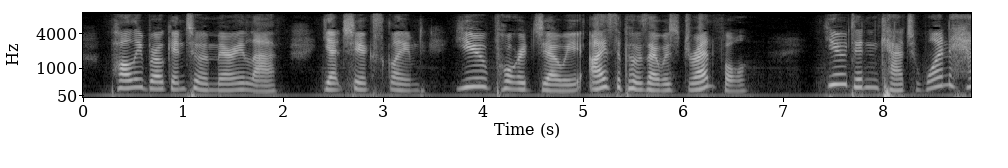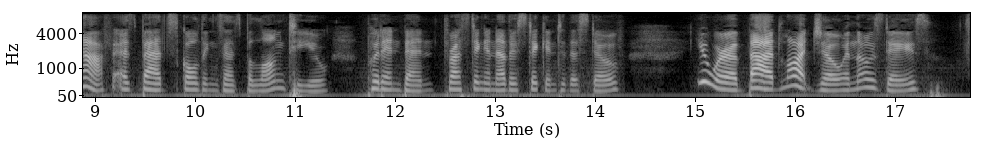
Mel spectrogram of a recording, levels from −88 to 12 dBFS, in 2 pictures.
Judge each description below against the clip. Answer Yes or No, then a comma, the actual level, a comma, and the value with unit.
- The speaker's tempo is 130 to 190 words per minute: Yes, average, 160 wpm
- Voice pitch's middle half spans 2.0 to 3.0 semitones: No, average, 4.5 semitones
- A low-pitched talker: No, high, 200 Hz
